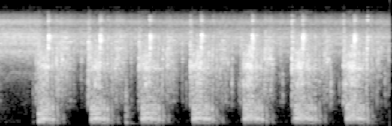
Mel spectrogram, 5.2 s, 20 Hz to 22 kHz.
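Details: Husqvarna 55 two-stroke chainsaw that starts and idles but dies, run after a carb kit, about 40° morning: engine snaps up and falls back in uneven bursts, won't hold throttle; cause still unknown.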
